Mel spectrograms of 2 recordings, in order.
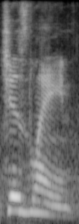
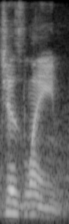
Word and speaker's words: Ghislaine: I think they're I believe it's pronounced Ghislaine. That's what it's definitely pronounced Ghislaine.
